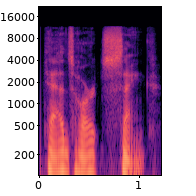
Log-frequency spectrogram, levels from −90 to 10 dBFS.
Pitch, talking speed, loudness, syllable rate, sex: 95 Hz, 145 wpm, -18 LUFS, 2.5 syllables/s, male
